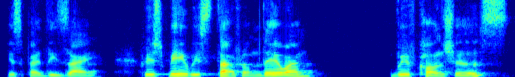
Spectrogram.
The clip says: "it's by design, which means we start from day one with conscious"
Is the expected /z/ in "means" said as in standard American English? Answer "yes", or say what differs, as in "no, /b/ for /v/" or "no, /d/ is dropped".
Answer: no, /z/ is dropped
